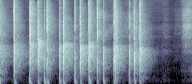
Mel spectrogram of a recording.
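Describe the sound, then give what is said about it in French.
A short burst of brisk hand clapping from a few people, fairly loud, with quick uneven claps for about two seconds before stopping abruptly, applauding the film One Evil Lurks for winning two prizes. “Combien Et on peut l'applaudir. Bravo, bravo.”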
